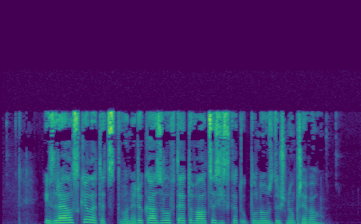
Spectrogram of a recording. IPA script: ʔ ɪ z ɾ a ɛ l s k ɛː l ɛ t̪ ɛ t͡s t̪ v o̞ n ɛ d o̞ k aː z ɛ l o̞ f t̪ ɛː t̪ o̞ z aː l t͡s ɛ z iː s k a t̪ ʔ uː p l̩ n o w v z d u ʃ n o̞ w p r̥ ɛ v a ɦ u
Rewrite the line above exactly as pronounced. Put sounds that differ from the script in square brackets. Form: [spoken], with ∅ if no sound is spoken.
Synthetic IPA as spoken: ʔ ɪ z ɾ a ɛ l s k ɛː l ɛ t̪ ɛ t͡s t̪ v o̞ n ɛ d o̞ k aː z [a] l o̞ f t̪ ɛː t̪ o̞ [v] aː l t͡s ɛ z iː s k a t̪ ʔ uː p l̩ n o w v z d u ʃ n o̞ w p r̥ ɛ v a ɦ u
